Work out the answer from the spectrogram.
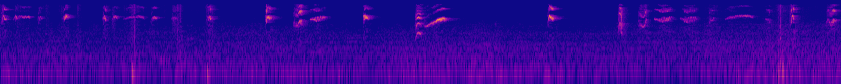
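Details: Male blue-crowned hanging parrot, red-throated, singing busily: a lively string of sharp, very high twittering chirps and thin slurred notes, some in quick doublets, against a quiet low background.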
